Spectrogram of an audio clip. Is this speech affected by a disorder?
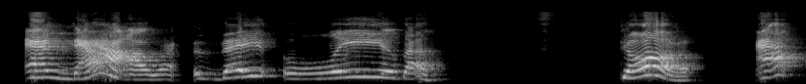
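Yes: dystonia.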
